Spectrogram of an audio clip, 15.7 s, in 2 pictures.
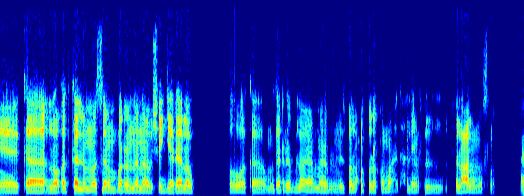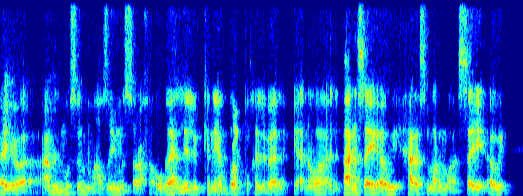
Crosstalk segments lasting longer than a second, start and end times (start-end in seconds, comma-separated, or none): none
